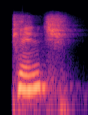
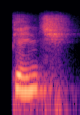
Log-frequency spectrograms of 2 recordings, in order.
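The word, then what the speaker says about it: pięć: Или «рэнчны», «рэнчны», «ручной», «пенч», «пенч», «пять».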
